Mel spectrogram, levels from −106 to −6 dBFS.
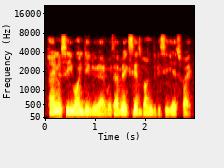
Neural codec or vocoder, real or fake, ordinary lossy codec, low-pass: none; real; none; 7.2 kHz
